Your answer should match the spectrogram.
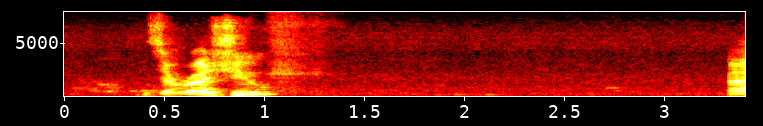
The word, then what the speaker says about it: Raju: the J is it Raju all right you're I'm you thank you sorry guys yeah it's like Raju like a soft J not Raju it's not like yeah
